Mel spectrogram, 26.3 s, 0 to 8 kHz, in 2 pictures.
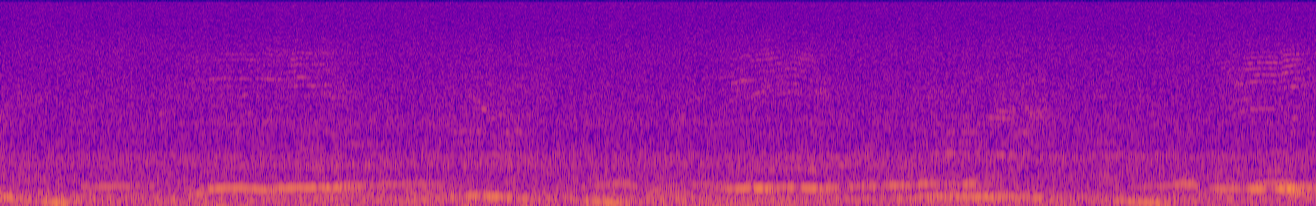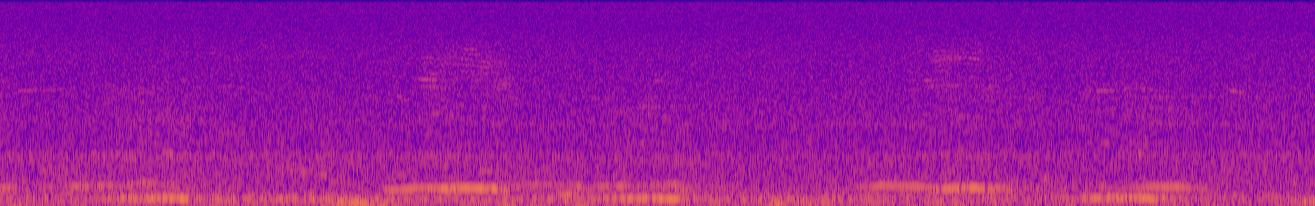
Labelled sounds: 7.3	7.8	humpback whale, 2.2 to 3.4 kHz
9.9	10.1	humpback whale, 1.3 to 1.4 kHz
12.4	13.6	humpback whale, 1.5 to 3.4 kHz
22.4	23.0	humpback whale, 3.1 to 3.5 kHz

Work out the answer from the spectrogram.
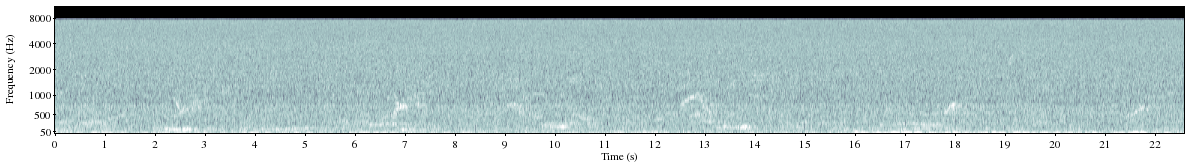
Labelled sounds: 12.5	13.0	humpback whale, 0.80 to 1.1 kHz

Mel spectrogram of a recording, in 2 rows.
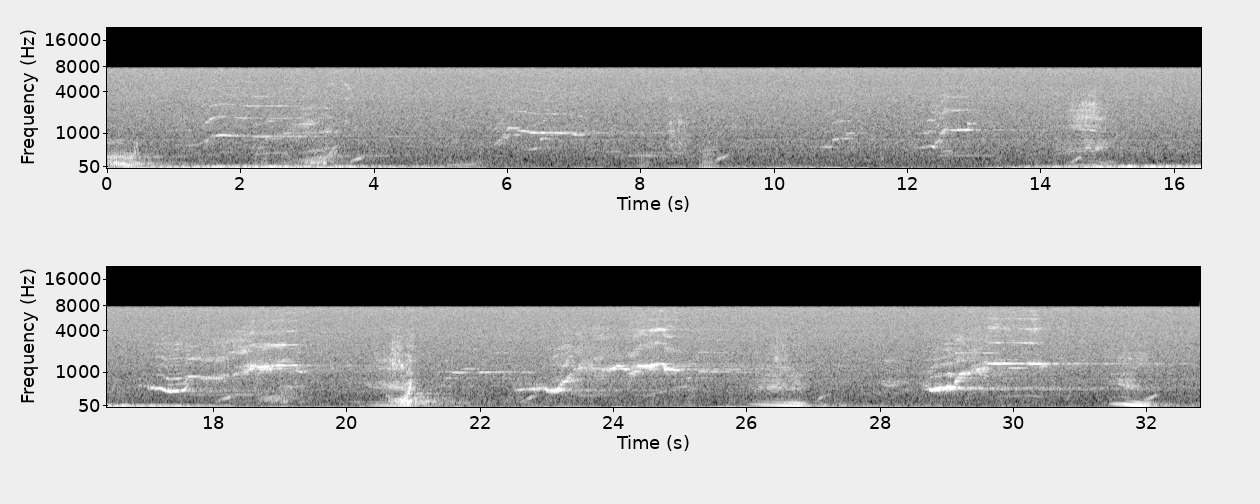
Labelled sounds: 1.5	3.2	humpback whale, 0.80 to 2.7 kHz
6.0	7.0	humpback whale, 0.93 to 2.3 kHz
11.0	11.3	humpback whale, 0.80 to 1.1 kHz
12.2	13.0	humpback whale, 0.93 to 3.6 kHz
17.6	19.3	humpback whale, 0.80 to 2.8 kHz
21.5	21.9	humpback whale, 0.90 to 1.1 kHz
23.4	25.1	humpback whale, 0.83 to 4.4 kHz
28.8	30.6	humpback whale, 0.80 to 4.6 kHz

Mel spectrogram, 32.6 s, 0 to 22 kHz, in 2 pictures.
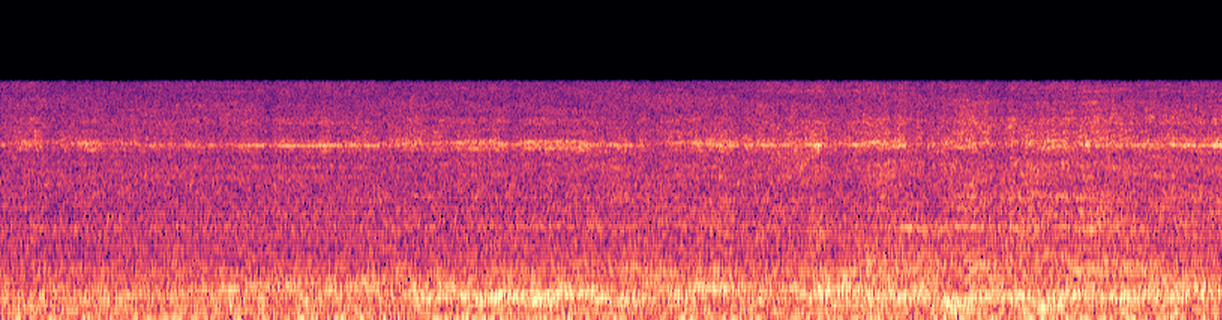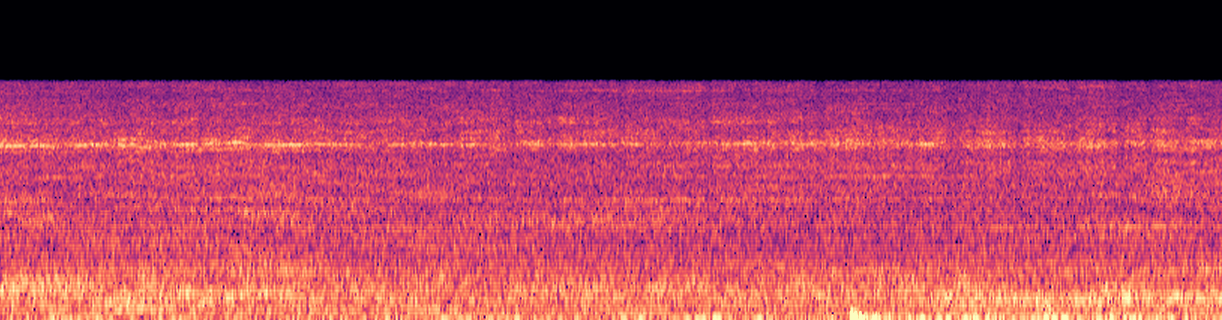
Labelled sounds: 10.4	11.0	vessel noise, 2.3 to 4.6 kHz
18.6	20.6	vessel noise, 0.61 to 4.2 kHz
25.2	25.7	vessel noise, 5.8 to 7.5 kHz

